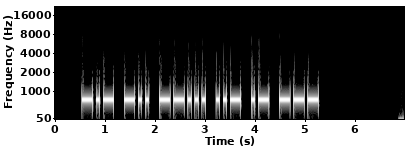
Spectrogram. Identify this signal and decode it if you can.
Morse code, heard as a keyed tone, about 19 wpm, 700 Hz. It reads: KD7UAO
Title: Speed Racing - USA 2x3 Call Signs 17wpm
